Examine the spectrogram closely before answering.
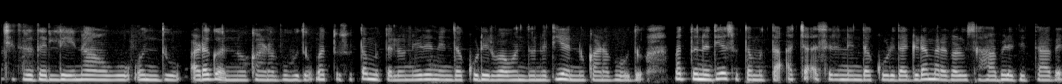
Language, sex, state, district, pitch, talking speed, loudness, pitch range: Kannada, female, Karnataka, Bijapur, 215 Hz, 135 wpm, -17 LUFS, 205-225 Hz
